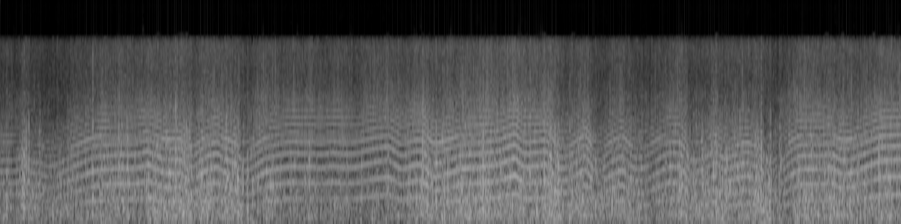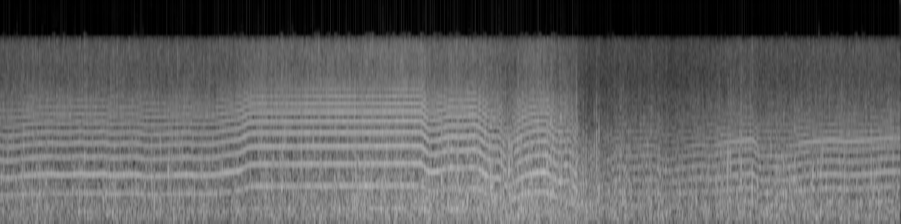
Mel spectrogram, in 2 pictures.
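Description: Parrot Disco fixed-wing drone's electric pusher motor and propeller buzzing in flight, the pitch repeatedly rising and falling with the throttle and holding steady for a couple of seconds a little past the middle.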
